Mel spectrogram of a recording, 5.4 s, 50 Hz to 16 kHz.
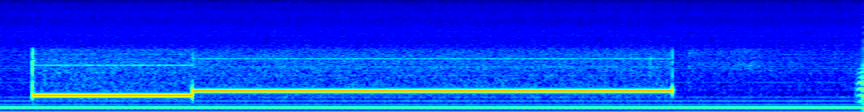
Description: Two-tone page, heard as a one-second tone, then a three-second tone, about 600 then 750 Hz. It is heard from 0.2 to 4.2 s.
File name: Portage 154.385 Paging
